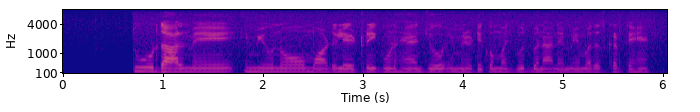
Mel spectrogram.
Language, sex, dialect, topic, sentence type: Hindi, male, Garhwali, agriculture, statement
